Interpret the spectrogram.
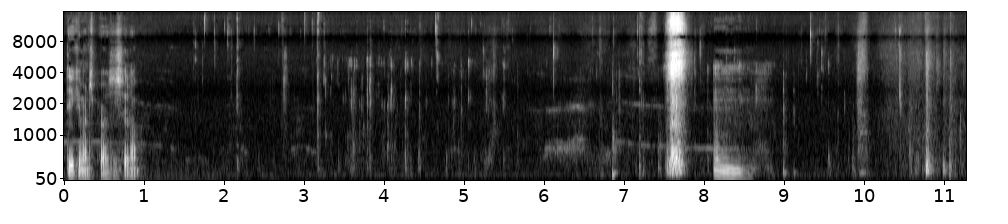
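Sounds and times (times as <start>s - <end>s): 
speech: 0.0s - 1.2s
person chewing egg: 1.6s - 10.6s.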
